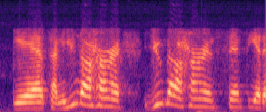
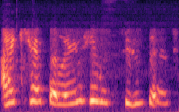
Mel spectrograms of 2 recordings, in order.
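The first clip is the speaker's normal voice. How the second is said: mock fake crying; 7 semitones higher than usual. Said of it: "She fake crying".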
